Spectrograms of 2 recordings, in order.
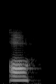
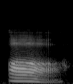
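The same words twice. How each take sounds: First: The vowel is held briefly. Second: The vowel is held about twice as long. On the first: "a short ah" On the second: "a long ah"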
